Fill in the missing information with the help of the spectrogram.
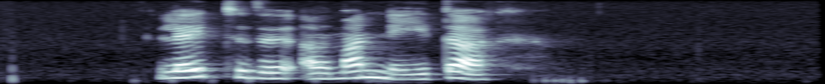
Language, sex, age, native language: Icelandic, female, 50-59, Icelandic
